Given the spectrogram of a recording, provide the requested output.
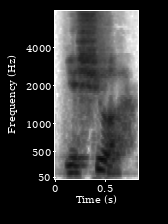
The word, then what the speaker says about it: Yeshua: of your neck who announces salvation and I'll pronounce it yeshua this that's Jesus's name yeah who announces salvation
